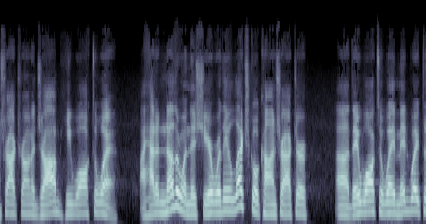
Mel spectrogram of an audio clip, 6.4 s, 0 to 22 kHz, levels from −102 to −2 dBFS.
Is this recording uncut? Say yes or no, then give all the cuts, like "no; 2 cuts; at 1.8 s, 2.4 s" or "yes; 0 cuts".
no; 1 cut; at 1.9 s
